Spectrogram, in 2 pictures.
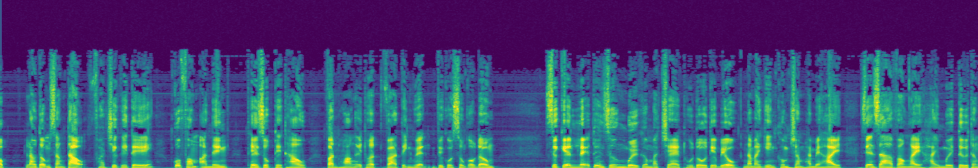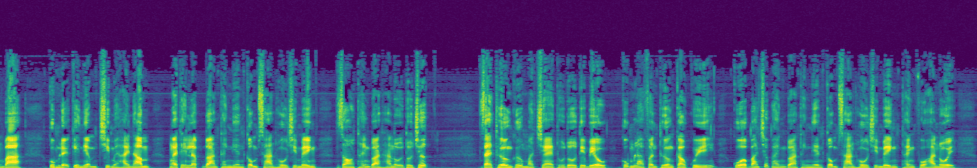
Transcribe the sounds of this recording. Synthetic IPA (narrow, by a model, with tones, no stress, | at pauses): k͡p̚laː˧wɗə̰˧˨ŋ͡msaː˨˦ŋt̪a̰ː˧˨wfaː˦˥t̚t͡ɕi˧˩əŋki˧t̪e˨˦ku˦˥ək̚fa˨˩wŋ͡mʔaː˧nːï˧ŋ̟t̪ʰe˧˩zʊ˨˩k͡p̚t̪ʰe˨˦t̪ʰaː˧wva˧nɦwaː˨˦ŋḭ˧˨t̪ʰwə˨˩t̚vaː˨˩t̪ï˨˩ŋ̟hwḭ˧˨ənvi˨˩ku˨˩əksə˨˦wŋ͡mkə̰˧˨wŋ͡m̚ɗə˨˩wŋ͡m | sɨ̰˧˨ki˨˦ənlḛ˧˥t̪wi˧ənzɨ˧əŋmɨ˨˩əjɣɨ˧əŋma˨˩t̚t͡ɕɛ˧˩t̪ʰu˧˩ɗo˧t̪i˨˦əwɓi˧˩əwna˧mhaː˧jŋi˨˩nxə˧wŋ͡mt͡ɕa˧mɦaː˧jmɨ˧əjɦaː˧jzḭ˧˥ənzaː˧vaː˨˩wŋa˨˩jɦaː˧jmɨ˧əjt̪ɨ˧t̪ʰaː˨˦ŋɓaː˧ | kʊ˨˩ŋ͡mlḛ˧˥ki˧˩nḭ˧˨ə˨mt͡ɕi˨˦mɨ˧əjɦaː˧jna˧mŋa˨˩jt̪ʰɛ˨˩ŋ̟lə˨˩p̚ɗwaː˨˩nt̪ʰa˧jŋ̟ni˧ənkə̰˧˨wŋ͡msaː˧˩nɦo˨˩t͡ɕi˨˦mï˧ŋ̟zɔ˧t̪ʰɛ˨˩jŋ̟ɗwaː˨˩nɦaː˨˩no̰˧˨jt̪o˧˩t͡ɕɨ˦˥k̚ | zaː˨˩jt̪ʰɨ˨˩əŋɣɨ˧əŋma˨˩t̚t͡ɕɛ˧˩t̪ʰu˧˩ɗo˧t̪i˨˦əɓi˧˩əwkʊ̰˧˥ŋ͡mlaː˨˩fə˨˩nt̪ʰɨ˧˩əŋkaː˧wkwi˨˦ku˧˩əɓaː˧nt͡ɕɨ˦˥p̚ha˨˩jŋ̟ɗwaː˨˩nt̪ʰa˧ŋni˧ənkə̰˧˨wŋ͡msaː˧˩nɦo˨˩t͡ɕi˨˦mï˧ŋ̟t̪ʰɛ˨˩ŋ̟fo˨˦ɦaː˨˩no̰˧˨j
